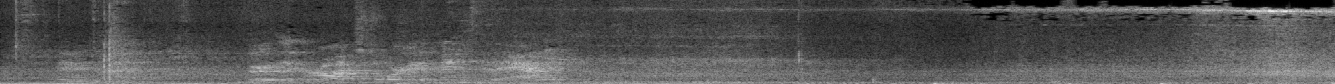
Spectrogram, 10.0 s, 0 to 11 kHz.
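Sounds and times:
low rumble: 0:00.0 - 0:10.0
dull thumps: 0:06.0 - 0:09.6.

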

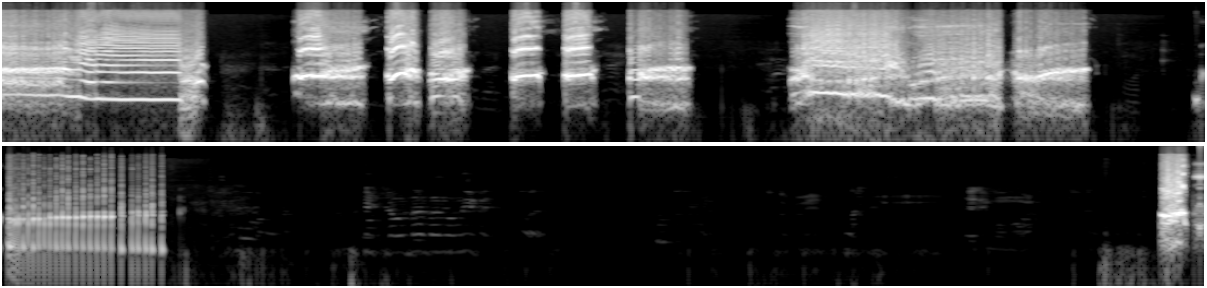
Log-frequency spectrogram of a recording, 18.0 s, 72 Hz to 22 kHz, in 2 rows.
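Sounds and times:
person yelling distorted: 0:00.0 - 0:01.6, 0:02.2 - 0:05.2, 0:06.0 - 0:08.2, 0:17.8 - 0:18.0.

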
